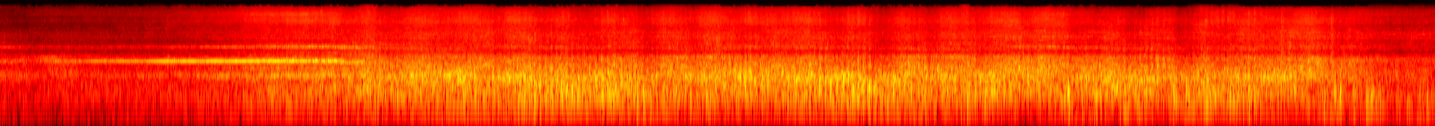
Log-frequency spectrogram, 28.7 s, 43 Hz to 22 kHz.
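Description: Container freight train hauled by an EF510 electric locomotive running through the station. A steady high tone sounds for the first several seconds. Then a long string of container wagons rumbles and clatters rhythmically over the rail joints, getting louder as they come by, and it fades near the end as the last wagon passes.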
